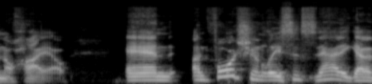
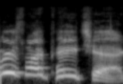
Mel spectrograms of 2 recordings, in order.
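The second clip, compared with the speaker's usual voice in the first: mock awkward dad voice, higher and louder; 13 semitones higher, 5 dB louder than usual. Imitating someone just off the plane: imitating an awkward dad. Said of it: "like an awkward dad showing up to a dance".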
